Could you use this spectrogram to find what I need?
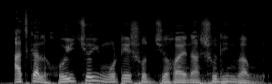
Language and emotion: Bengali, neutral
